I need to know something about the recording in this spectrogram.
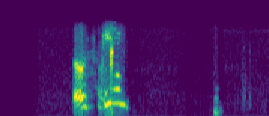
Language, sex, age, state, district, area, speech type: Hindi, female, 18-30, Madhya Pradesh, Seoni, urban, conversation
